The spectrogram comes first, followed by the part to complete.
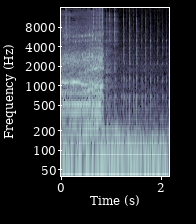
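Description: Trailer sound design: a sustained droning tone with a slowly falling pitch, cut off abruptly a little under a second in and replaced by a rapid, even ticking pulse over a low rumble.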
